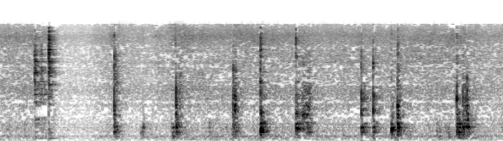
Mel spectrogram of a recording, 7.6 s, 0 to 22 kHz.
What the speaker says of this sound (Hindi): इसमें गाजर डाल देते हैं और इसको भी तकरीबन 2 से 3 मिनट तक फ्राई करेंगे।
